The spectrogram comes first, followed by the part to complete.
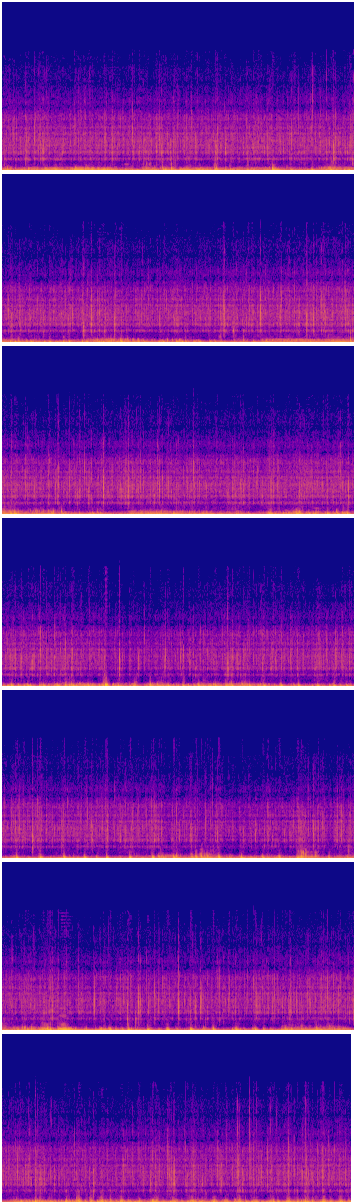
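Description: Underwater ambience picked up by a camera in a waterproof housing: a muffled, low rumble of moving water with a dense, irregular crackle of clicks throughout.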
